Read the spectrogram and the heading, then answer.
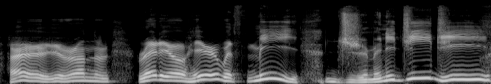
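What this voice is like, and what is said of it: Funny radio-host character voice. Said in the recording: “he puts on a funny voice.”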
